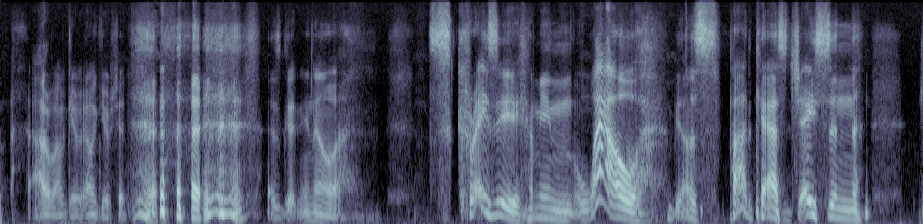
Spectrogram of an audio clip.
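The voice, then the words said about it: Christopher Walken impression. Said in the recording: “your Christopher Walken. Do you want to do your Christopher Walken for me”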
